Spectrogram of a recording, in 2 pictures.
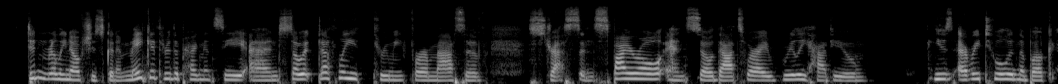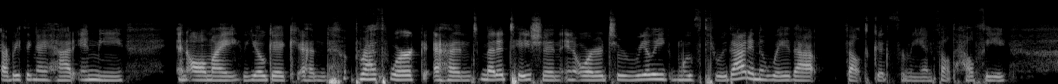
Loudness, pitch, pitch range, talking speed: -27 LUFS, 205 Hz, 190-235 Hz, 195 wpm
